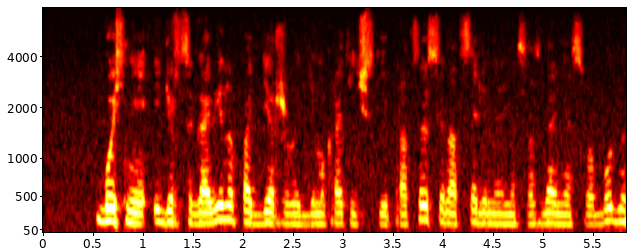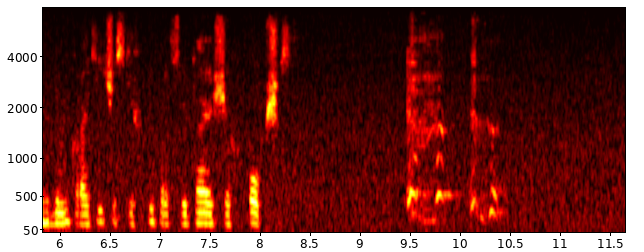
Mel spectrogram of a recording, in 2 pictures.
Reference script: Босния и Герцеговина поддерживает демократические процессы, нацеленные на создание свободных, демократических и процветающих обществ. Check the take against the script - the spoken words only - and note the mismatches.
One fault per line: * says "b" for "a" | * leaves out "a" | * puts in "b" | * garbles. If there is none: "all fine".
all fine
